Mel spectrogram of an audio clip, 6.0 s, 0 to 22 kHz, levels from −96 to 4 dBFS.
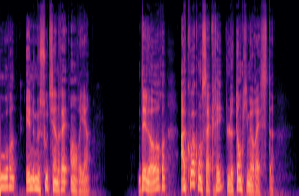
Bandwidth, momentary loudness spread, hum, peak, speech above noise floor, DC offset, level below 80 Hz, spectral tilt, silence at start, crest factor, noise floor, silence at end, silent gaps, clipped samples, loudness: over 20 kHz; 11 LU; none; -4 dBFS; 65 dB; under 0.1%; -44 dBFS; -5.5 dB/octave; 0 s; 20 dB; -87 dBFS; 0.55 s; 2.28-2.47 s; under 0.1%; -23 LUFS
